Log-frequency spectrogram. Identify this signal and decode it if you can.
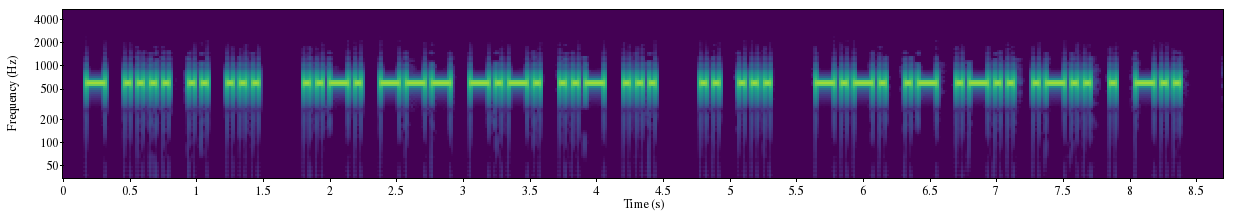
Morse code, heard as a keyed tone, about 25 wpm, 600 Hz. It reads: THIS FOCUS IS CALLED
